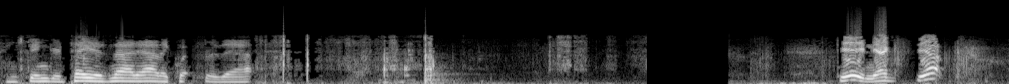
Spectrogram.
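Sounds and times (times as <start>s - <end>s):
rubbing and scraping: 2.3s - 6.5s.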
